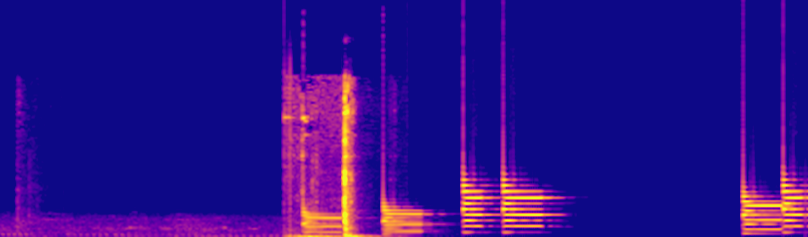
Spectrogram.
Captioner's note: approaching footsteps; sliding peephole opens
